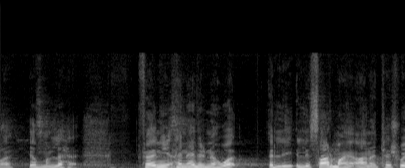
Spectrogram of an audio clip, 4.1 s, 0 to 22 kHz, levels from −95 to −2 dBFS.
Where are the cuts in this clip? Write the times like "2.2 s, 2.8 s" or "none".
none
